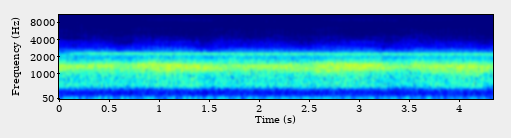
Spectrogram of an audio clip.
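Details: Frogs and toads calling at night in Mexico form a dense, unbroken chorus of overlapping croaks in a mid-pitched band, with a thin steady higher tone running through the whole stretch.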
